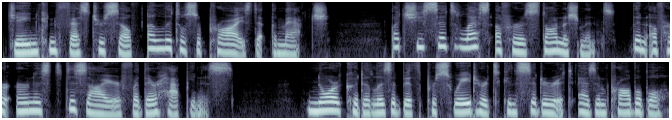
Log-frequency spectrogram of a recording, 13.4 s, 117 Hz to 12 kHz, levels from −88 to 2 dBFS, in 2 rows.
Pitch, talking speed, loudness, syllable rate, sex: 200 Hz, 155 wpm, -20 LUFS, 5.0 syllables/s, female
